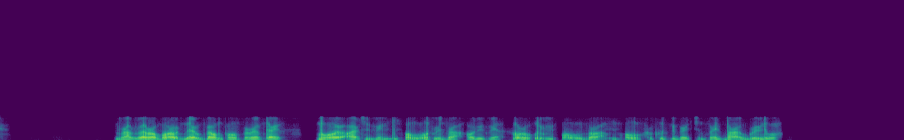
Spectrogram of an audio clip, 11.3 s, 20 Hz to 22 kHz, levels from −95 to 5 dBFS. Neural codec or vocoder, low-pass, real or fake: autoencoder, 44.1 kHz, a latent of 192 numbers a frame, MeloTTS; 3.6 kHz; fake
